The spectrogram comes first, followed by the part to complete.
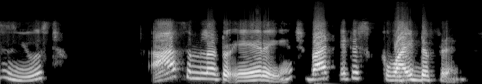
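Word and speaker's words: arange: It is not actually a range. Some might mispronounce it just by seeing this for the first time. This is actually a range. A range.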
